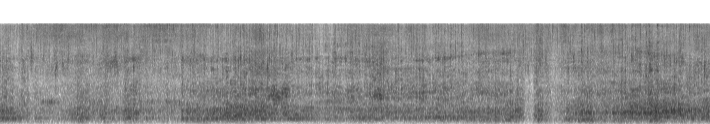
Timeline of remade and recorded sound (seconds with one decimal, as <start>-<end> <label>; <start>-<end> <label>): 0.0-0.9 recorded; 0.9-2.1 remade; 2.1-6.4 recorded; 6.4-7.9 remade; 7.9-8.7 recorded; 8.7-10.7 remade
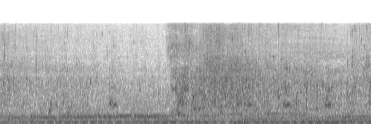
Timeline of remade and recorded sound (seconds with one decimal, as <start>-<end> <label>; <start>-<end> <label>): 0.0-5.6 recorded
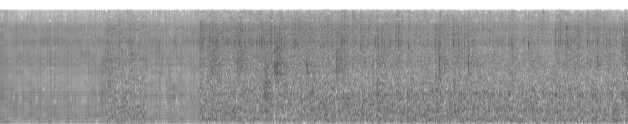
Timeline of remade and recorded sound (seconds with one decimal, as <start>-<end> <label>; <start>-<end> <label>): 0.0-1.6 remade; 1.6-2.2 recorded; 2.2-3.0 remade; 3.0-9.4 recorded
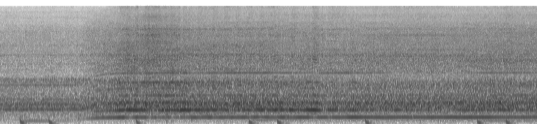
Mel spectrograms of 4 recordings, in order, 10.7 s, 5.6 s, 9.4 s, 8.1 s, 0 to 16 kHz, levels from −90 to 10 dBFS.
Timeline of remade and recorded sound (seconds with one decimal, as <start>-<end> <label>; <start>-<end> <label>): 0.0-8.1 recorded

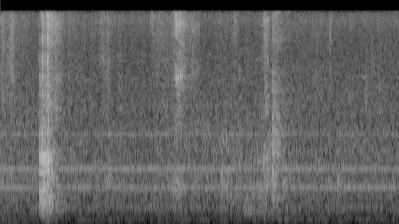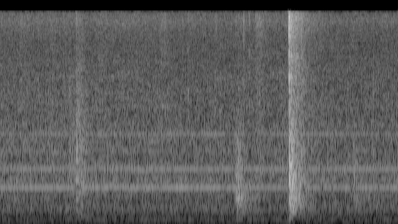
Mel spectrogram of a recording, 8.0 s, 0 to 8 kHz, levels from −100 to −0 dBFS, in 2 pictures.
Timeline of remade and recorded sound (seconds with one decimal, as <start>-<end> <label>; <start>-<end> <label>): 0.0-0.6 recorded; 0.6-1.5 remade; 1.5-2.6 recorded; 2.6-3.2 remade; 3.2-5.0 recorded; 5.0-5.6 remade; 5.6-8.0 recorded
